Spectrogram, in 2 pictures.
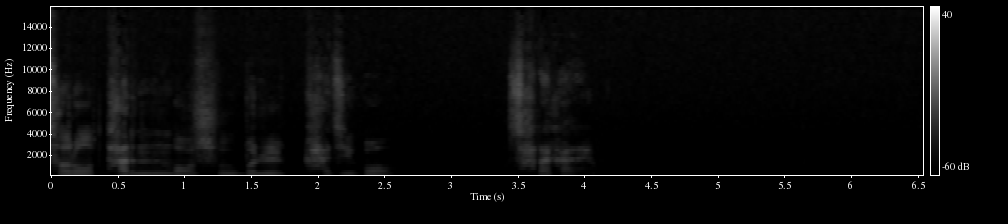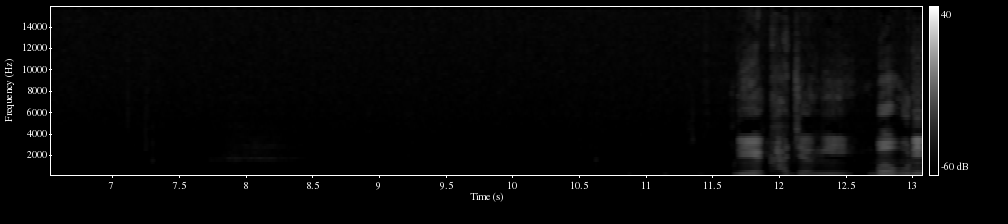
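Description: A middle-aged man preaches with animation through a microphone, with long pauses.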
